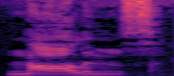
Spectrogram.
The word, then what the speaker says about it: New Orleans: I think it's, hold on, Jackie, I think it's pronounced Nolans.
